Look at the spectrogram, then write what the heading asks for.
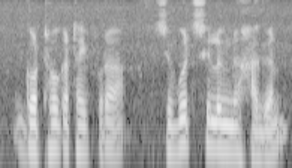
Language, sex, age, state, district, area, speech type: Bodo, male, 45-60, Assam, Udalguri, rural, spontaneous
